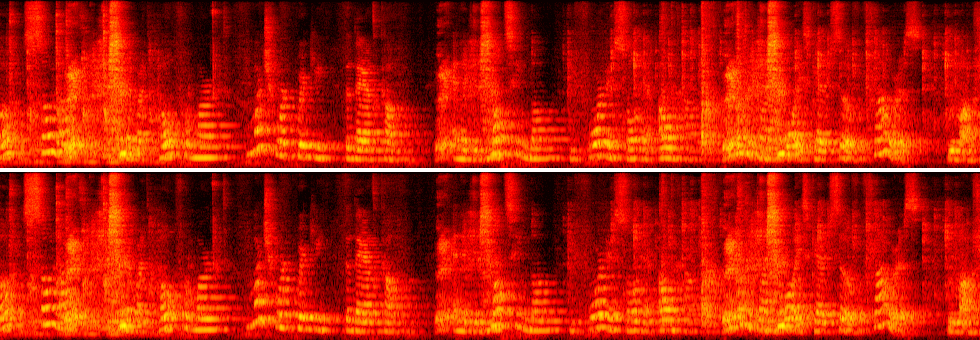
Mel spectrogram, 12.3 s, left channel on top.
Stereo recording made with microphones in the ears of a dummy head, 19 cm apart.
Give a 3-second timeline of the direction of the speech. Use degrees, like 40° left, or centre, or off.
40° right, centre, 10° left, 40° right.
